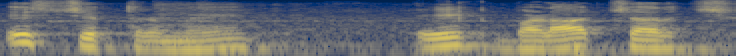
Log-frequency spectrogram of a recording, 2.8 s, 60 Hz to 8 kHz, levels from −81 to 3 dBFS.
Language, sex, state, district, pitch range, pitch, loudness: Hindi, male, Madhya Pradesh, Dhar, 120-150 Hz, 140 Hz, -17 LUFS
